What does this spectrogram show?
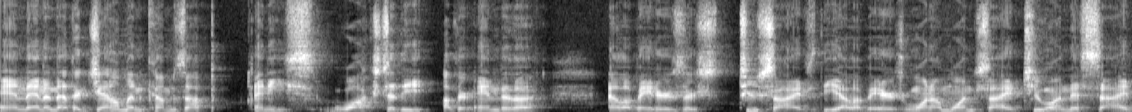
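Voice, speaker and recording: A man with a Canadian accent speaks at a fairly quick pace and fairly low pitch. His pitch varies in an ordinary way, and room echo is audible. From Canada. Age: 50s. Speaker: vlogger. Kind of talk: storytelling vlog. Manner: halting, self-correcting.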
